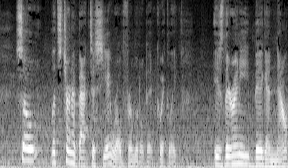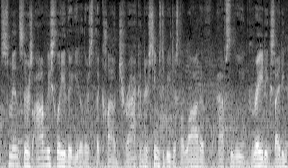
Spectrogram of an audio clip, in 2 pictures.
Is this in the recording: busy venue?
yes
